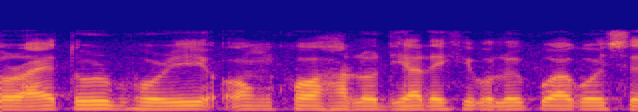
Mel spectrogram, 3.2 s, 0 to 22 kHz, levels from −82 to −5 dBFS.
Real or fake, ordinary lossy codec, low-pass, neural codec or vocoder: fake; none; 7.2 kHz; vocoder, 44.1 kHz, 80 mel bands, Vocos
